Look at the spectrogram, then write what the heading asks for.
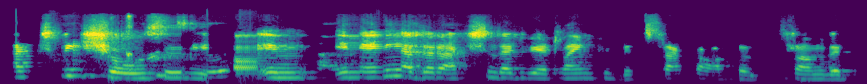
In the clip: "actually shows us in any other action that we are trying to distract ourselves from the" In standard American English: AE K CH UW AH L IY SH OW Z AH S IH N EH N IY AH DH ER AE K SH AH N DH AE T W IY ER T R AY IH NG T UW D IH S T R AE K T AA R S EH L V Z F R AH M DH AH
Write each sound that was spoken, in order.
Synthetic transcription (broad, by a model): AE K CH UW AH L IY SH OW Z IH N IH N EH N IY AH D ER AE K SH AH N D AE T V IY ER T L AY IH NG T UW D IH S T R AE K T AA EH F R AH M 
